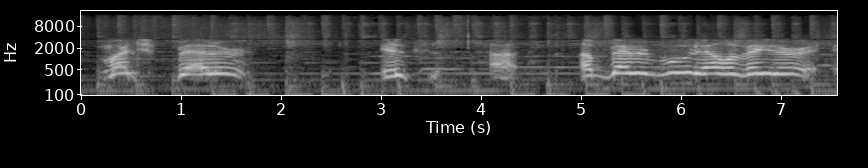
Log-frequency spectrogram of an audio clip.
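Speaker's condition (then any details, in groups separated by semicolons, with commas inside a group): Parkinson's disease, mild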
